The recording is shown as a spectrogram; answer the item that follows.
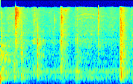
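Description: A handful of light clicks and taps of a small metal antenna plate being handled and fitted against its metal mounting boom.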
